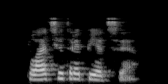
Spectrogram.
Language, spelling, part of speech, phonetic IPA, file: Russian, трапеция, noun, [trɐˈpʲet͡sɨjə], LL-Q7737 (rus)-трапеция.wav
- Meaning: 1. trapezium (polygon with two parallel sides) 2. trapeze (a swinging horizontal bar, suspended at each end by a rope)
